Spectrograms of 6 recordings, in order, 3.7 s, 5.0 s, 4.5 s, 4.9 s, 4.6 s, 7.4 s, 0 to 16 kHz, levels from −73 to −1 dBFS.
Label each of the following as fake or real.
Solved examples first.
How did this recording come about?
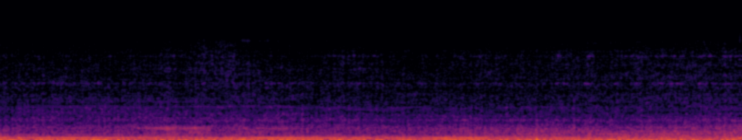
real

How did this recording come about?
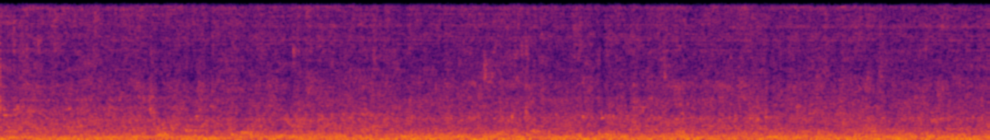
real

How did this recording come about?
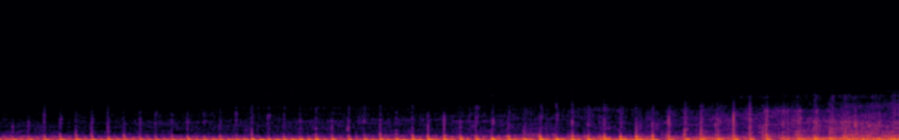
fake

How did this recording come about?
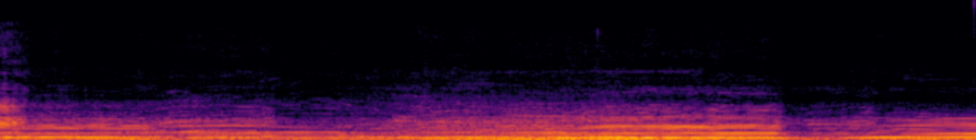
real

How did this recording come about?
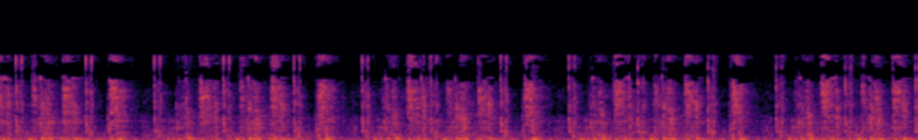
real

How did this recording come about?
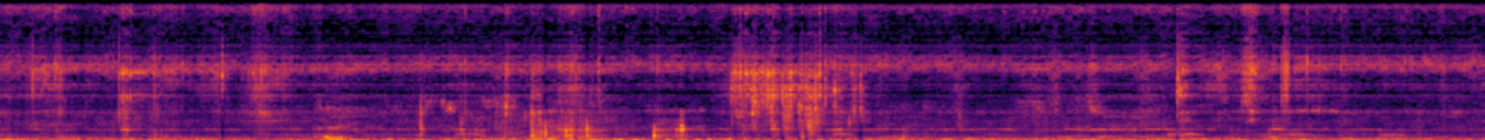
fake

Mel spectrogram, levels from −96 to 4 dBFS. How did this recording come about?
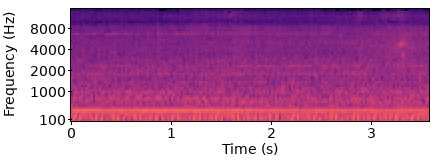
real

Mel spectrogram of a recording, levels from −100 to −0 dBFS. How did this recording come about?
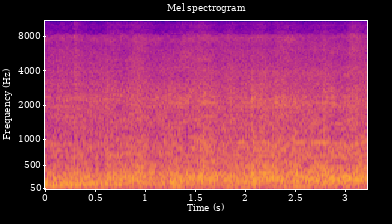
fake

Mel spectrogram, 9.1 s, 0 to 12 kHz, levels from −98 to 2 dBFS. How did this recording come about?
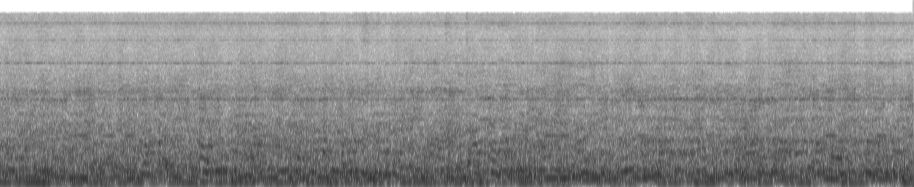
fake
